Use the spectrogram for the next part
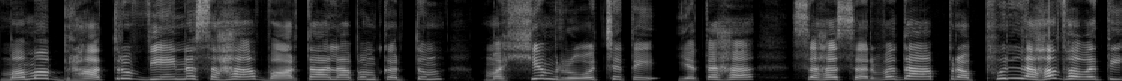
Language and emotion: Sanskrit, happy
